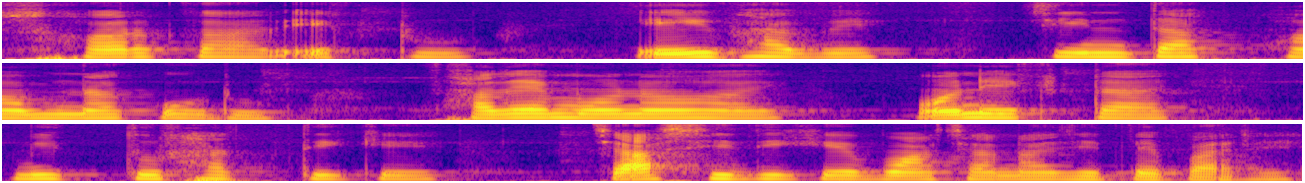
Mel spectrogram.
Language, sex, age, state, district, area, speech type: Bengali, female, 60+, West Bengal, Purba Medinipur, rural, spontaneous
